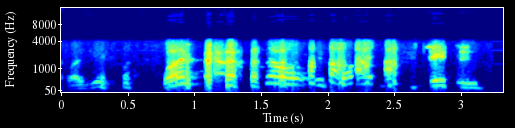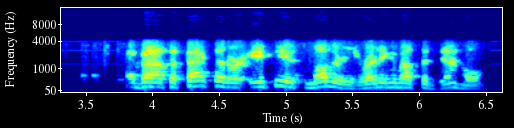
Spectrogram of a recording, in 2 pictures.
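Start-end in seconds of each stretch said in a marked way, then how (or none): 0.1-3.2 incredulous laugh, pitch jumping up; laughing disbelief. Real, not acted. Exasperated laugh at Michael's reaction.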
